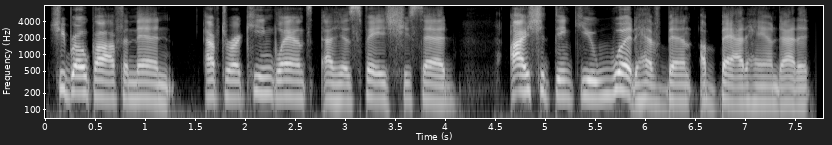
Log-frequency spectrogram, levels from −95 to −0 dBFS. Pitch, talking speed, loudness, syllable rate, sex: 160 Hz, 200 wpm, -22 LUFS, 4.4 syllables/s, female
